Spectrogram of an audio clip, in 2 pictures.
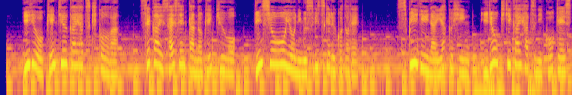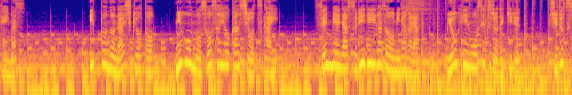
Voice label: female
